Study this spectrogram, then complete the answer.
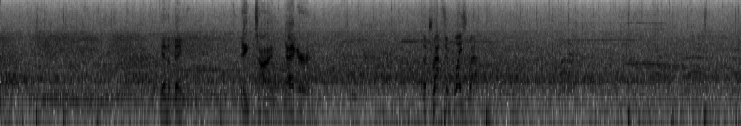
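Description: A large crowd murmurs and cheers steadily in a big echoing hall.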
